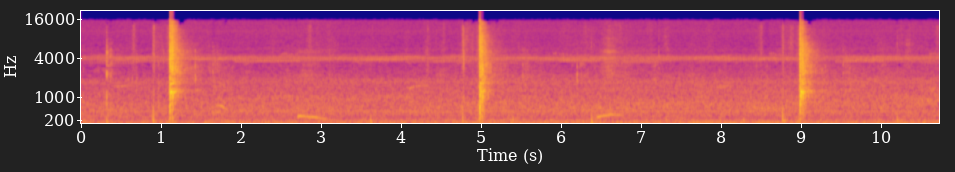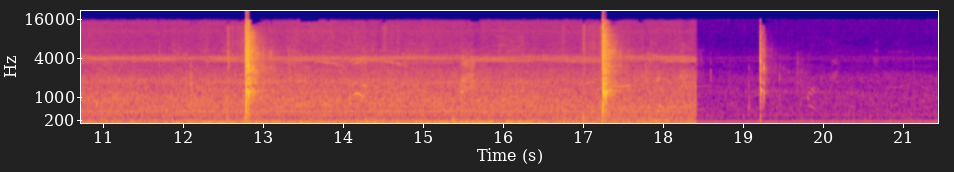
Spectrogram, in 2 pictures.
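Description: A softball bat striking the ball on five full swings, sharp cracks about four seconds apart, then a fainter hit after a cut near the end.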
